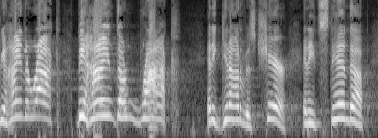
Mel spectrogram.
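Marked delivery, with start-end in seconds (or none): 0.0-2.7 very high, shrill, insistent, drawn-out yelling. Retelling a drunk father's Western-night outburst: imitating father yelling at TV. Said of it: "he starts yelling at him".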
